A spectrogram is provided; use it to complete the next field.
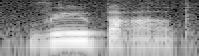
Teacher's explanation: no R sound in the second syllable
